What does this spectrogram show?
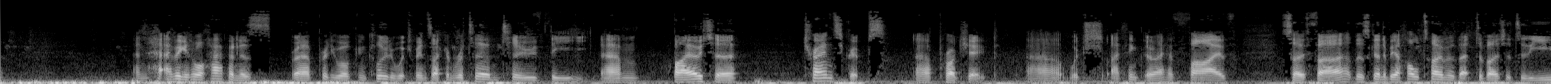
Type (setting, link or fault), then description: setting, outdoors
